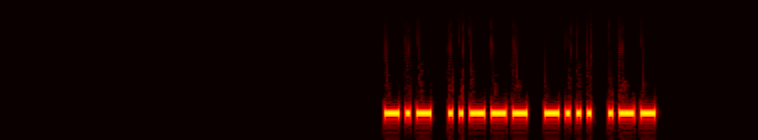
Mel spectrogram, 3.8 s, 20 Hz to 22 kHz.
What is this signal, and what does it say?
Morse code, heard as a keyed tone, about 43 wpm, 700 Hz. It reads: K2BW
